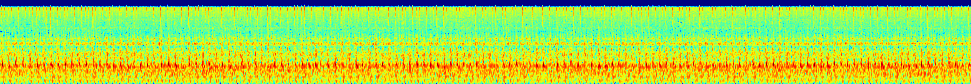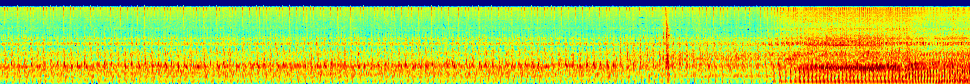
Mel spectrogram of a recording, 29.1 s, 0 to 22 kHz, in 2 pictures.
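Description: Small motorcycle engine idling steadily, picked up by a microphone mounted under the seat, with a single click about 24 seconds in. Near the end the engine revs up louder as the bike pulls away.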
